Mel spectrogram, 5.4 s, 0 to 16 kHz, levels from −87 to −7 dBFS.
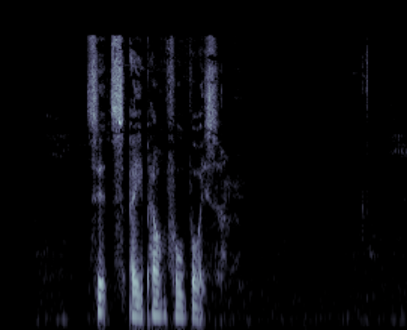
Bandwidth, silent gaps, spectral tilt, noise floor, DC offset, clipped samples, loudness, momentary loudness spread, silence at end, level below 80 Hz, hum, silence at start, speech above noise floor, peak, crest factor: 11.5 kHz; none; -2.5 dB/octave; -83 dBFS; under 0.1%; under 0.1%; -35 LUFS; 14 LU; 2.45 s; -68 dBFS; none; 1.15 s; 47 dB; -16 dBFS; 24 dB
